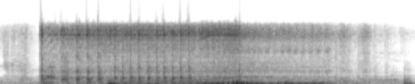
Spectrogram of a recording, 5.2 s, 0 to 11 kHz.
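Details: Toyota AE92 with carbureted 4A-FE engine, hard-starting problem under carburetor tuning: starter grinds steadily for about four seconds at roughly three pulses a second before it barely catches. Hard starting.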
